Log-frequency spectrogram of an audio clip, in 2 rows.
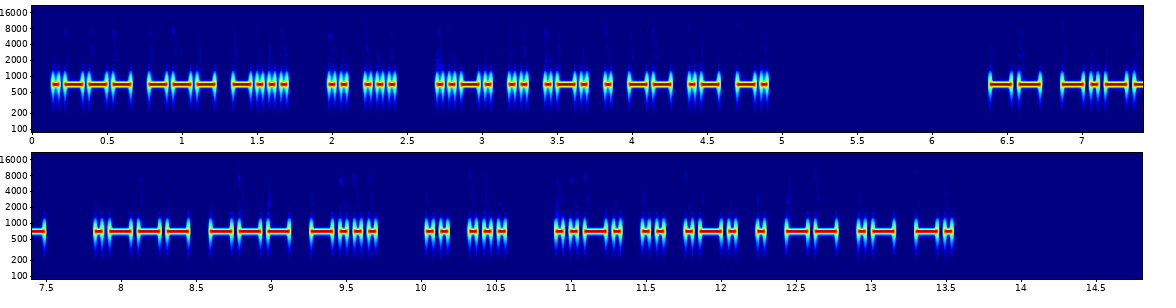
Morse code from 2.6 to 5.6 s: FIREMAN

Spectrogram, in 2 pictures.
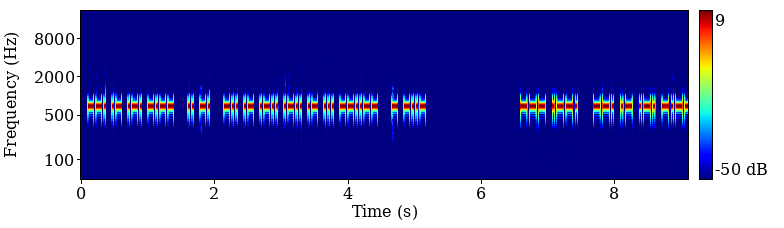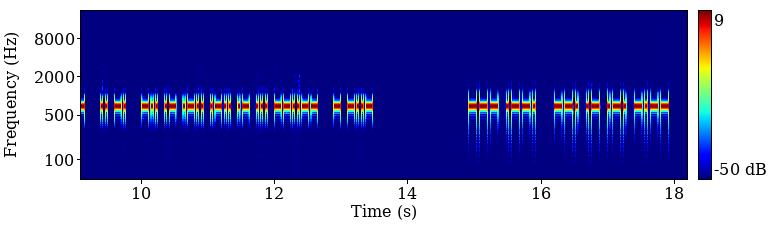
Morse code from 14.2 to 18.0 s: OP GARY

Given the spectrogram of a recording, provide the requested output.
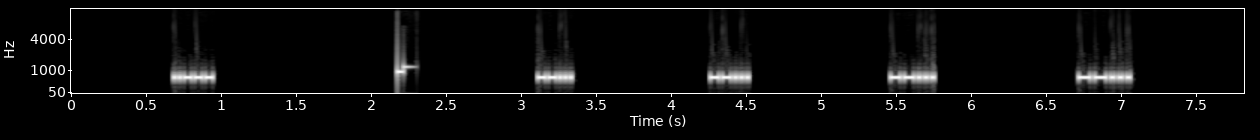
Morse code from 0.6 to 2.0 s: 2

